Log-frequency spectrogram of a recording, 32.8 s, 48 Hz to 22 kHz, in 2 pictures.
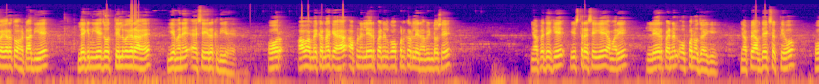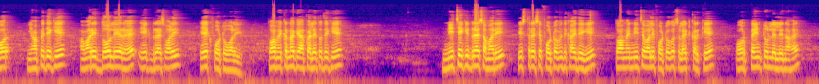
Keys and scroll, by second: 1.4 ctrl+=, 2.0 space, 4.9 ctrl+-, 22.1 ctrl+=, 22.7 space.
